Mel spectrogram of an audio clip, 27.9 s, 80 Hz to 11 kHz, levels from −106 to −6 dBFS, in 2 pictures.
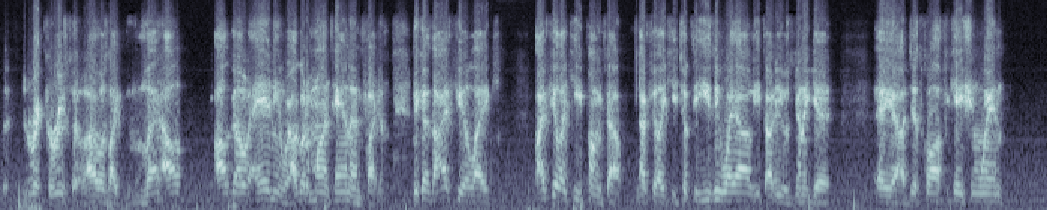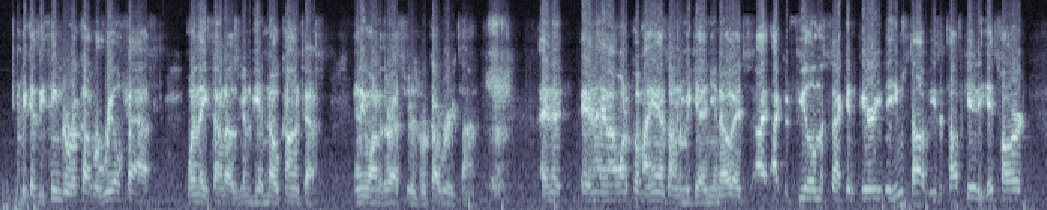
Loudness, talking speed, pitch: -22 LUFS, 230 wpm, 120 Hz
